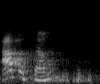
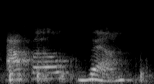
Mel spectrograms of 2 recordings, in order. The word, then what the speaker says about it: apothem: You will need the apothem, looks like apo-them, pronounced apothem, and you need the perimeter.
